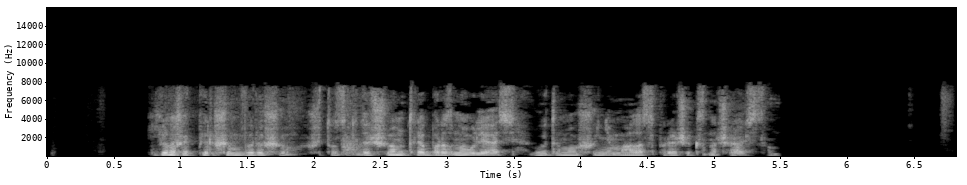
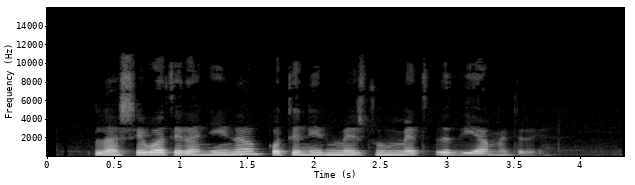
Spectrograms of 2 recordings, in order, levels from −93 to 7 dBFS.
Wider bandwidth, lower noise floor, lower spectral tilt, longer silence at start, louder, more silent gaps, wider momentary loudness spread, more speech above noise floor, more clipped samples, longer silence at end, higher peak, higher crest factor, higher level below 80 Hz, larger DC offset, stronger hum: second, 8 kHz vs 9.4 kHz; first, under -90 dBFS vs -68 dBFS; second, -5 dB/octave vs -9 dB/octave; first, 0.8 s vs 0.35 s; second, -24 LUFS vs -21 LUFS; first, 5.52-6.70 s vs none; second, 9 LU vs 12 LU; first, over 66 dB vs 47 dB; neither; second, 0.05 s vs 0.65 s; about the same, -4 dBFS vs -6 dBFS; about the same, 20 dB vs 16 dB; first, -64 dBFS vs -76 dBFS; neither; neither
